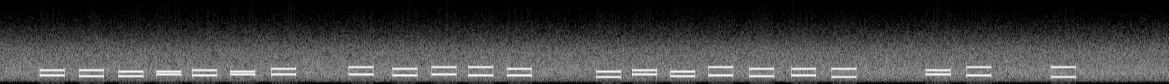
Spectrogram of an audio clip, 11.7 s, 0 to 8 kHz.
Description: DTMF, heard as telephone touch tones, dialled by hand, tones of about 240 ms, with phone line noise. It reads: 854*8*# D9DC9 104C693 0C A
